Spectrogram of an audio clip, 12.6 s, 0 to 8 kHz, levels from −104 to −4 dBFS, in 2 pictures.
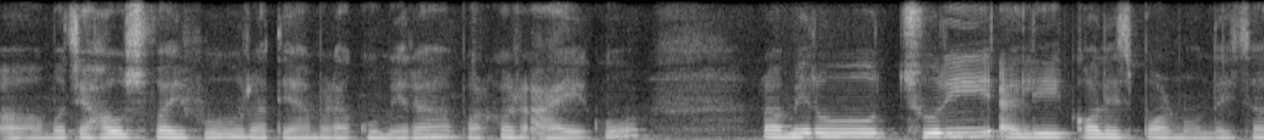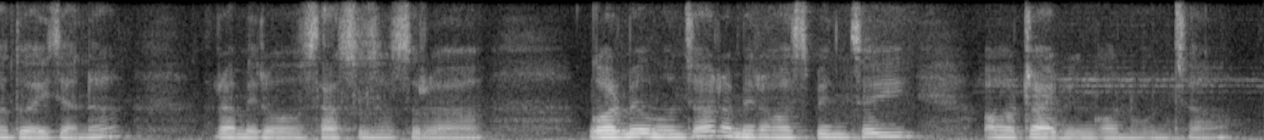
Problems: constant background noise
